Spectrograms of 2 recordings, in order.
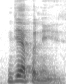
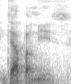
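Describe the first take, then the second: First: "जैपनीज" with heavy "jae", light "pa", long "neez"; correct pronunciation. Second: "जापानीज" with long "jaa" and long "paa"; wrong common pronunciation. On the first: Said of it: "पूरे शब्द का उच्चारण होगा". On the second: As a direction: say "जापानीज" as jaa-paa-neez, softer and lower. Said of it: "न कि जापानीज". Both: Shown as a demonstration.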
